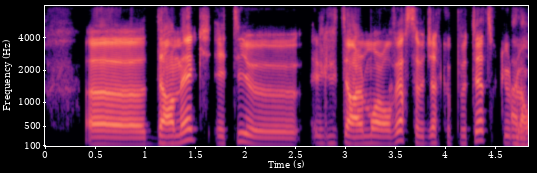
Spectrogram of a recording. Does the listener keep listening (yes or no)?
yes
